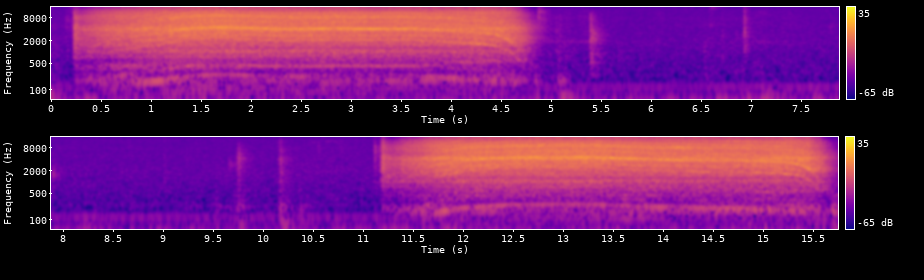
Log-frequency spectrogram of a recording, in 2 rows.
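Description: A power drill drives 2-inch screws into a wooden dance pad frame: two long, loud whirring runs with rising and falling motor pitch, separated by a quiet stretch of light clicks and handling taps.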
